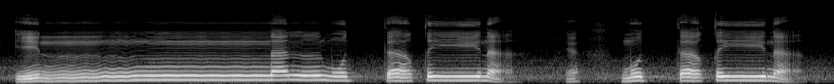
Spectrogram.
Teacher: Kenapa tadi teman-teman kita ditekan ya, ditahan selama 2 harokat di sana? Karena di sana ada nun bertasydid ya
